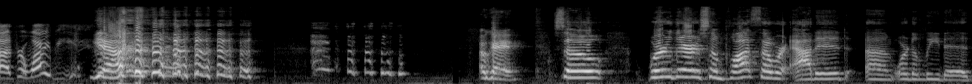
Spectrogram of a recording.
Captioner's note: laughter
